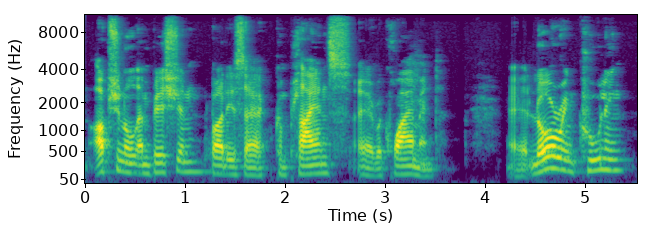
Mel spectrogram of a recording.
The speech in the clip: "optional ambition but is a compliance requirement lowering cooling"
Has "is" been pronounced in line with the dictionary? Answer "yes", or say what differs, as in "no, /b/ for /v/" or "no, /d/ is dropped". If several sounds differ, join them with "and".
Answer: no, /s/ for /z/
